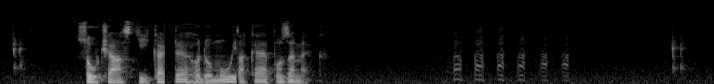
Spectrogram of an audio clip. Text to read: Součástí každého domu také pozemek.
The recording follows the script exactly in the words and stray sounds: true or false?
false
